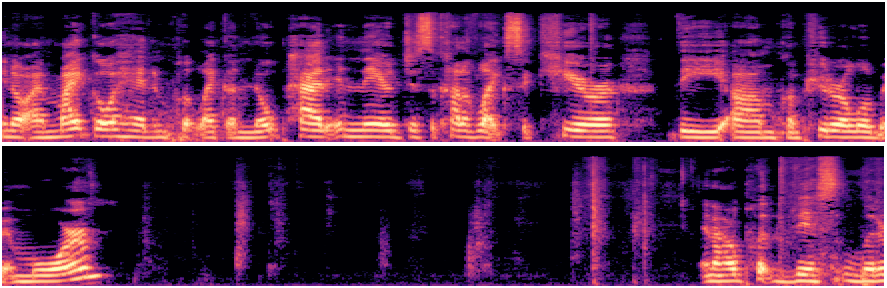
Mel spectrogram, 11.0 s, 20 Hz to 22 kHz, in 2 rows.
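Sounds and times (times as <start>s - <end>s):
notepad taps and rustles: 6.4s - 11.0s.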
